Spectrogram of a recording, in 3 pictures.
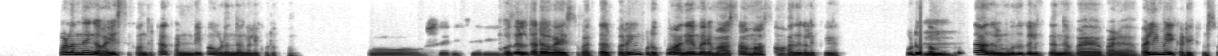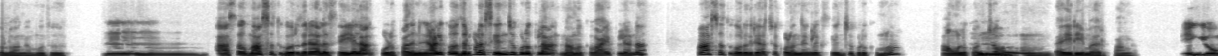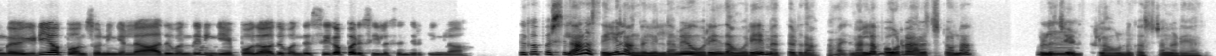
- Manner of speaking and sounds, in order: other background noise; distorted speech; tapping; static; drawn out: "ம் ம், ம்"; background speech; unintelligible speech; in English: "மெத்தேடு"
- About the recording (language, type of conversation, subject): Tamil, podcast, உங்கள் பாரம்பரிய உணவுகளில் உங்களுக்குப் பிடித்த ஒரு இதமான உணவைப் பற்றி சொல்ல முடியுமா?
